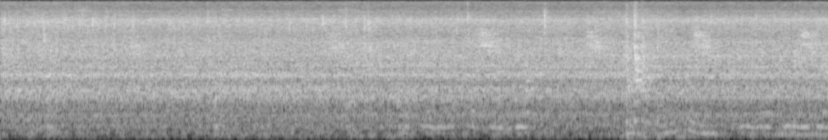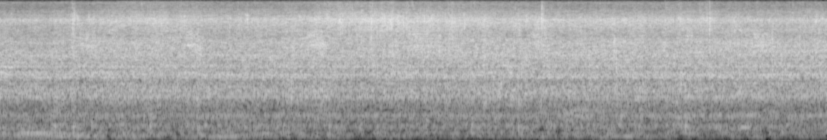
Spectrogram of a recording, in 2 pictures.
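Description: Raw chicken pieces sizzling in hot oil and fried onions in a pan as they are stirred and browned (bhuna) for biryani: a steady, loud frying hiss, with a single sharp knock about six seconds in.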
